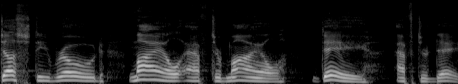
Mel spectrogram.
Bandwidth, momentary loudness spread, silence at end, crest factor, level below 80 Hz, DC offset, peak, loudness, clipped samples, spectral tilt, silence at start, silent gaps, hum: 18.5 kHz; 11 LU; 0 s; 16 dB; -60 dBFS; under 0.1%; -8 dBFS; -25 LUFS; under 0.1%; -7 dB/octave; 0 s; none; none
